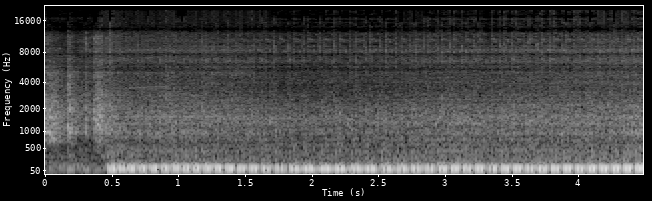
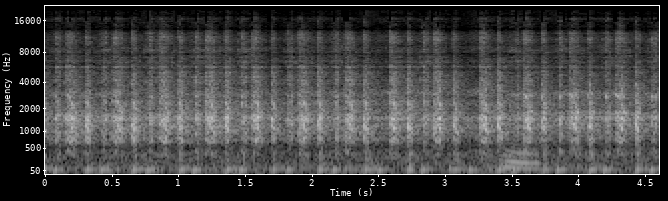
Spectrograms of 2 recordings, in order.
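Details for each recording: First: Harley Dyna bought back from insurance as a total loss. Its fuel pump was suspected not to be delivering, so fuel was fed directly. Catches after a brief crank into a steady, deep, loping V-twin idle. Normal idle. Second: Harley-Davidson Dyna with a fuel pump that needs priming, cranked after sitting; steady starter chugging about three beats per second with no firing; crank no-start, no pump vibration felt, fuel pump suspected, not confirmed.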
